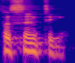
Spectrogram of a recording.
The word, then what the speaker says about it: Poscente: We have uh Paci. Yeah. Thanks for coming. Good to be with you, Rob. Yeah. And I pronounced your name right.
